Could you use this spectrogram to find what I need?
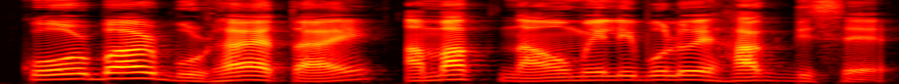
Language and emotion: Assamese, neutral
